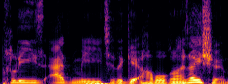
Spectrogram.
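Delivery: ordinary talk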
